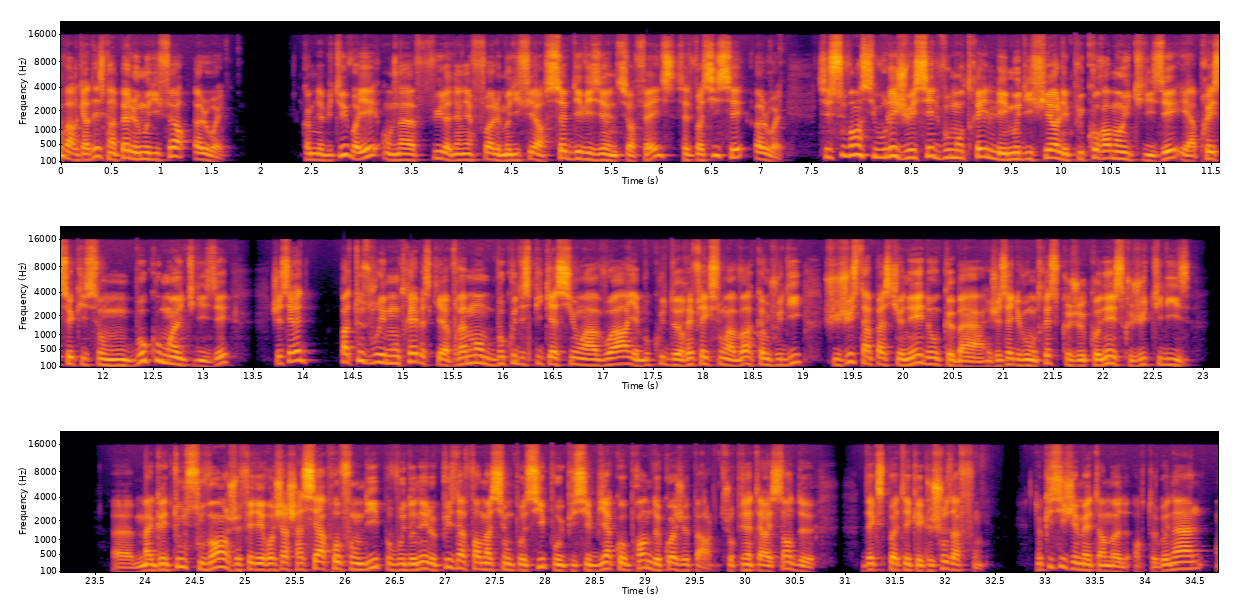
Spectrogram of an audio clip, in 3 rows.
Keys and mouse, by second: 1.6 click, 33.4 KP_1.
